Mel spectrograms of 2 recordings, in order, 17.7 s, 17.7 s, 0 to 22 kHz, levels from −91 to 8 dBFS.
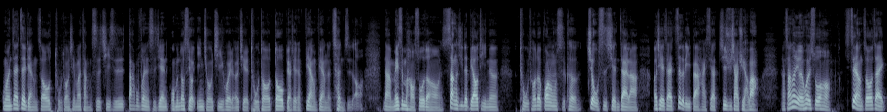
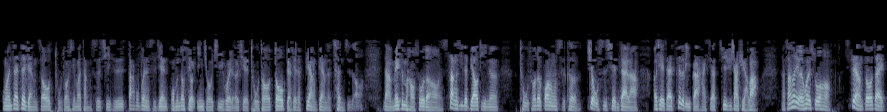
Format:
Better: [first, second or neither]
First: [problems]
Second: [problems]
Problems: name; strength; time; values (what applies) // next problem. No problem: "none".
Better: first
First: none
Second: garbled, watery; badly; nothing above 4.5 kHz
